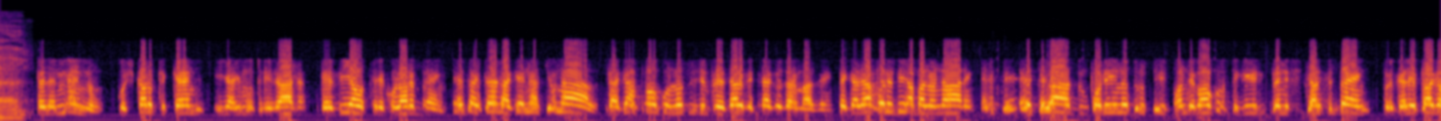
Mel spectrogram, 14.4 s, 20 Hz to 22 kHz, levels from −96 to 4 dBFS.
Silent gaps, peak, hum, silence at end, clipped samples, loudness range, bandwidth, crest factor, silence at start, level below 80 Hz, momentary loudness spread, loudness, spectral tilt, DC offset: none; -4 dBFS; none; 0 s; under 0.1%; 2 LU; 6.8 kHz; 10 dB; 0 s; -54 dBFS; 8 LU; -16 LUFS; -5.5 dB/octave; under 0.1%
